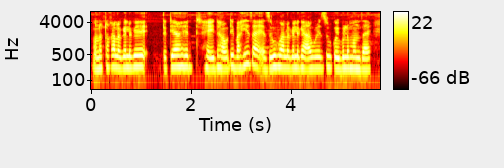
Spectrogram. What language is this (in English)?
Assamese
